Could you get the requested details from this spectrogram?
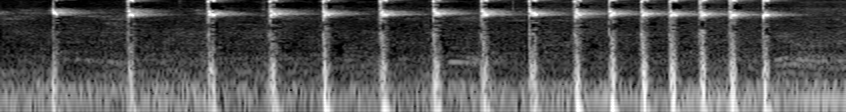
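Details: Repeated lovebird call used to train other birds, ngekekekeke: about fifteen sharp, very high chirps that speed up steadily from half-second gaps to a quick rattling sequence, then stop.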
